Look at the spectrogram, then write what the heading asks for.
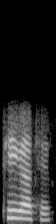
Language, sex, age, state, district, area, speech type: Bengali, female, 30-45, West Bengal, Darjeeling, urban, conversation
